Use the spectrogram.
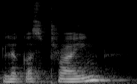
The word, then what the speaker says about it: lacustrine: The last one and the fifth one is lacustrine plains. Lacustrine plains, इसको ऐसे आपने pronounce करना है। 3 सिलेबाई हैं इसके।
